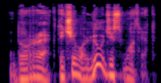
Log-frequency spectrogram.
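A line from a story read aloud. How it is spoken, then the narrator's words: Frightened muttering. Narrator (Russian): забормотал перетрусивший брюнет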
